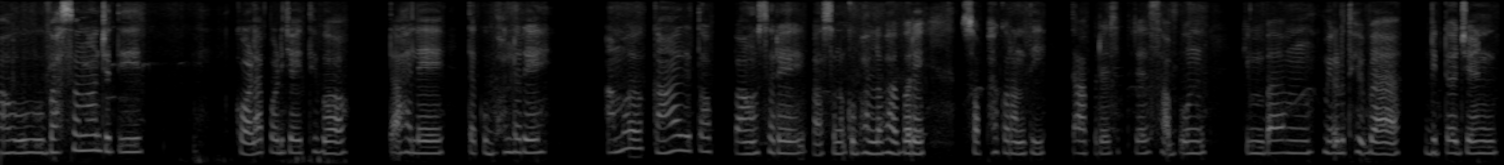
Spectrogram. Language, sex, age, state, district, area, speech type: Odia, female, 18-30, Odisha, Jagatsinghpur, rural, spontaneous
